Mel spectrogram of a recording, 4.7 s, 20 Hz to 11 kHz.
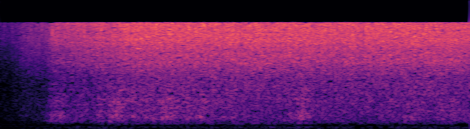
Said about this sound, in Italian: E come sentite, la pioggia continua a cadere, ormai sono passati giorni e giorni e giorni, 7 giorni di piogge, anche voi potete ascoltare un po' di pioggia se volete.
